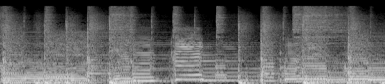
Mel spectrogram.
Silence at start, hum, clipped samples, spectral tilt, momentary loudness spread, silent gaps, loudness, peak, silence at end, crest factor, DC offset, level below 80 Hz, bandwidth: 0 s; none; under 0.1%; -5 dB/octave; 4 LU; none; -14 LUFS; 0 dBFS; 0 s; 12 dB; under 0.1%; -22 dBFS; 16.5 kHz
